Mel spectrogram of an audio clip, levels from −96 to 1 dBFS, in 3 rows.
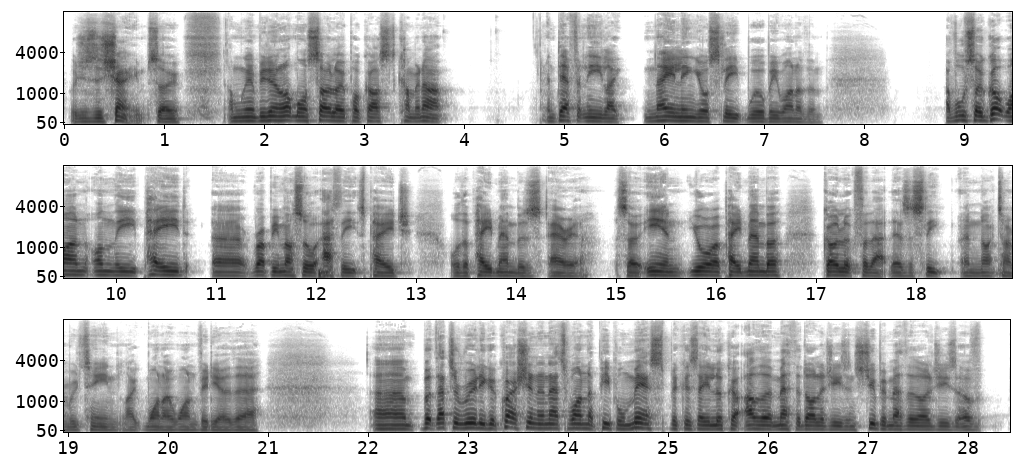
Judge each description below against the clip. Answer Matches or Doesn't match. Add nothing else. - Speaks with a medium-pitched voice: Doesn't match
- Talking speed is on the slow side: Doesn't match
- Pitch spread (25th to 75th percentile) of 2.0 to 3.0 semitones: Doesn't match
